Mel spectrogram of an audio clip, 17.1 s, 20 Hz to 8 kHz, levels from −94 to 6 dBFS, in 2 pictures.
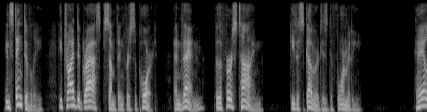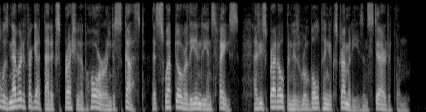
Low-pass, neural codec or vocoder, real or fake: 7.2 kHz; codec, 24 kHz, 3 kbps, HILCodec; fake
